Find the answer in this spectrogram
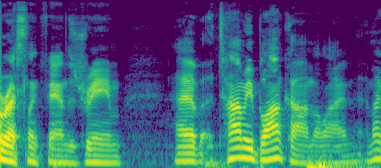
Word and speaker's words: Blacha: said you're russian it's you know who says block sounds like a vampire but it means it's polish it means the metal tin or like a policeman's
